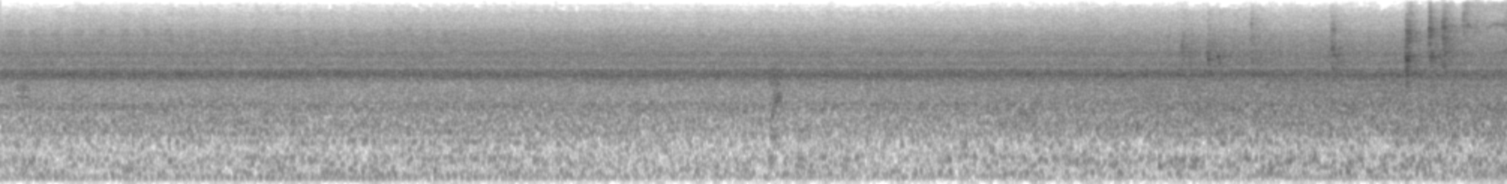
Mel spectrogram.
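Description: A steady, even hiss with a high band running through it, and a few sharp clicks close together near the end.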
